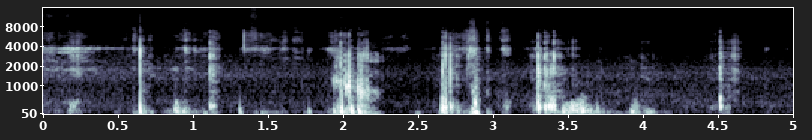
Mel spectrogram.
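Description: Close-up crunching as a piece of green slate is bitten and chewed: a string of sharp, irregular crunches, the loudest about two seconds in.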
